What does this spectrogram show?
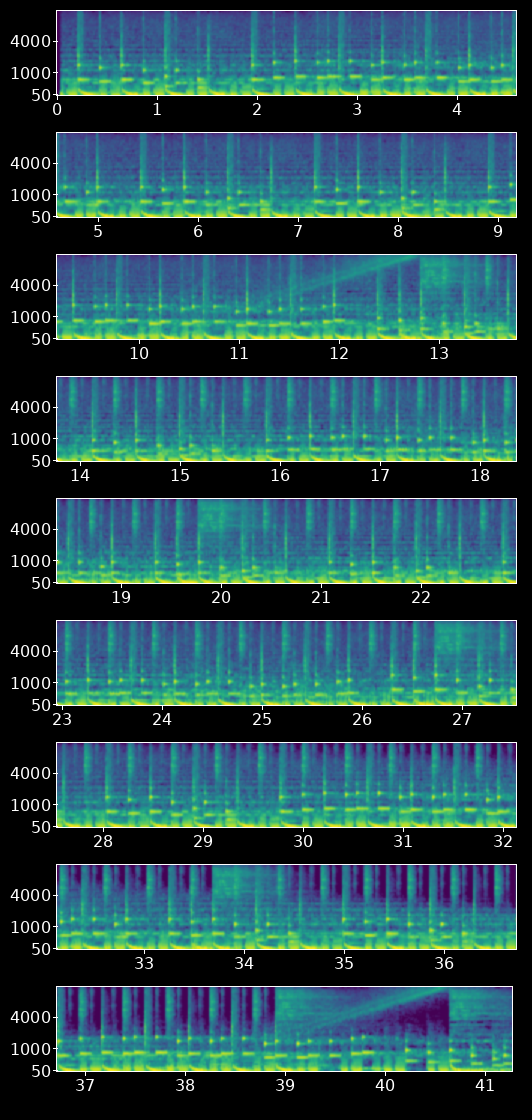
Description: Kategorie Elektroniczne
